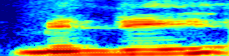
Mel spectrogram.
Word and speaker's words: Mindi: Mindy and Windy. It's true. Windy and Mindy.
